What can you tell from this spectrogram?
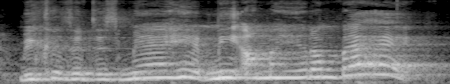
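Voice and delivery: emphatic, worked-up inner plea; building defiance. Retold or imitated. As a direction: act out a heated vow to fight back. Inmate's desperate inner vow building.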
